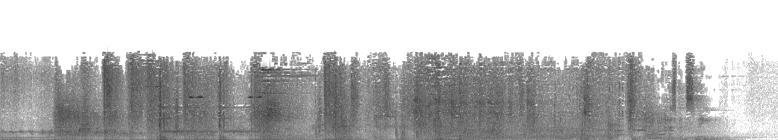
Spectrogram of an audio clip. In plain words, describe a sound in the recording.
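Magic blasts and weapon hits crackle and boom in a fast fight.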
